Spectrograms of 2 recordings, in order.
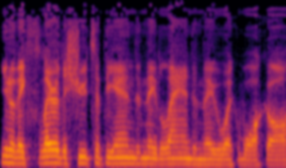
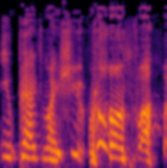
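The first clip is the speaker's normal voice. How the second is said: mock very high-pitched, furious, angry yelling; 13 semitones higher, 3 dB louder than usual. Retelling how a friend yelled at the rigger: imitating a friend yelling. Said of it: "he's yelling at him".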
